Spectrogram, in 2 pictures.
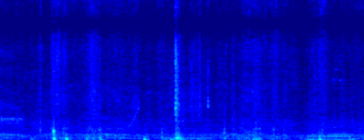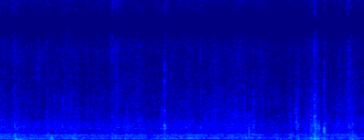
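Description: Bees buzz steadily around open hives in the rain, a dense, continuous drone, close and fairly quiet, with faint rustling and occasional soft knocks; no one speaks.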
